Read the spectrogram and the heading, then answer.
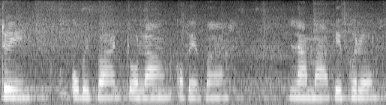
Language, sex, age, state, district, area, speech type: Bodo, female, 18-30, Assam, Chirang, urban, spontaneous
